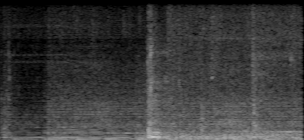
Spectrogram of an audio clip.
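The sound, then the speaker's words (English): A sliding door rolls along with a steady mechanical whir, then shuts with a single firm thud halfway through, followed by a lingering low rumble. No one speaks. “Storm manages to close a sliding door behind him. The doctor hears the noise”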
